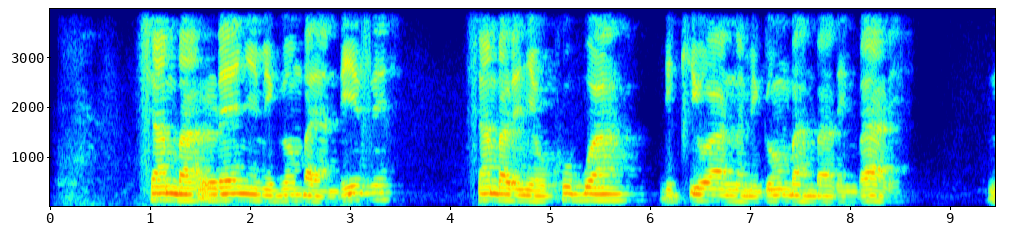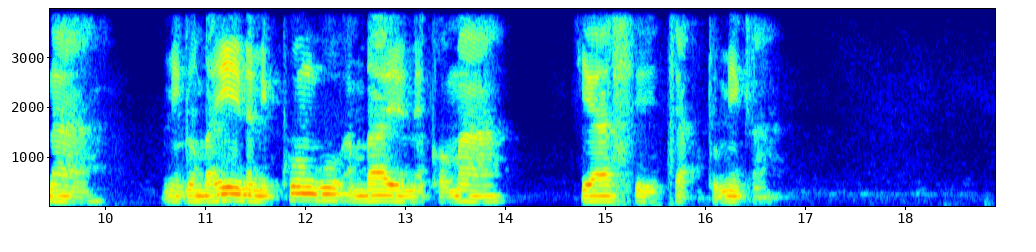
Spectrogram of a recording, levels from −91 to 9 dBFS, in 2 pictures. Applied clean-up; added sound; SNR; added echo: neural mask model Resemble Enhance denoiser.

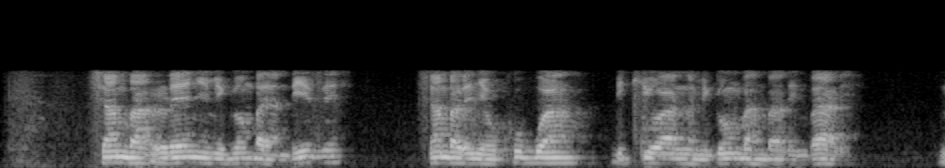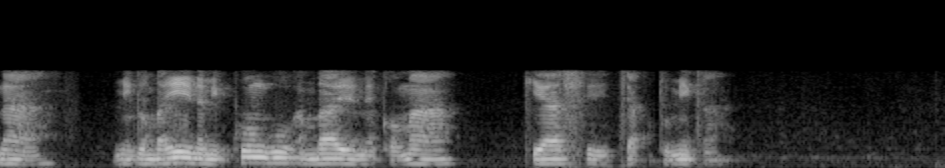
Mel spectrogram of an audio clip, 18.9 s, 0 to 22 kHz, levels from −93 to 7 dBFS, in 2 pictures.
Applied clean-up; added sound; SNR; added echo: neural separator model SepFormer DNS4.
